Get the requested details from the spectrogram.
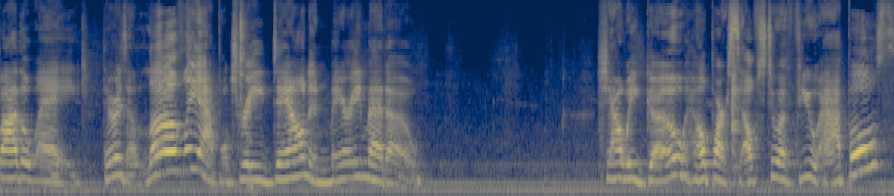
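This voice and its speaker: Over clear background noise, a woman in a put-on character voice speaks at a high pitch and a moderate pace, with long, frequent pauses. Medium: read story. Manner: wheedling, scheming.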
